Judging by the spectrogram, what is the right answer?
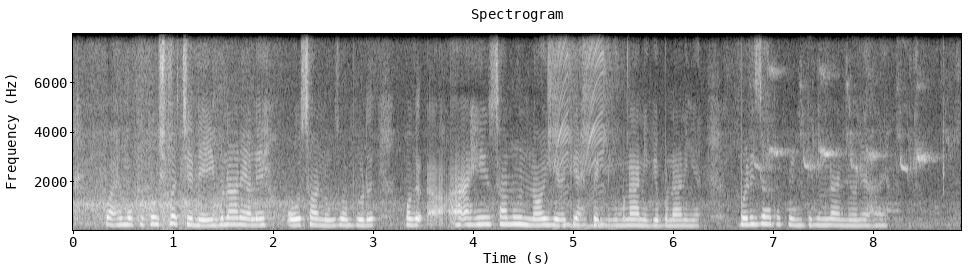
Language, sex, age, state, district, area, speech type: Dogri, female, 18-30, Jammu and Kashmir, Samba, rural, spontaneous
